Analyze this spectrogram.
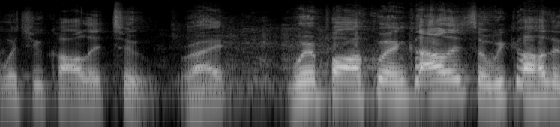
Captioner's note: audience laughing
